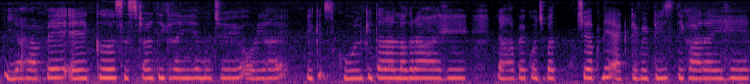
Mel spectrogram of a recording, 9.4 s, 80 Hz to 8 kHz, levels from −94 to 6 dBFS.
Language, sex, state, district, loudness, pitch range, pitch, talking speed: Hindi, female, Bihar, Sitamarhi, -34 LUFS, 290-305 Hz, 295 Hz, 165 wpm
